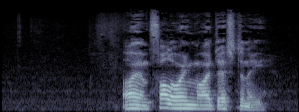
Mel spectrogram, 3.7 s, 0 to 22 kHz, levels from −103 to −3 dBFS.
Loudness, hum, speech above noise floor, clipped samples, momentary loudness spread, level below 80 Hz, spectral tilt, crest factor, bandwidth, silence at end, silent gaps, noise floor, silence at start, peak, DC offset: -31 LUFS; none; 43 dB; under 0.1%; 13 LU; -70 dBFS; -5.5 dB/octave; 20 dB; 15.5 kHz; 0.45 s; none; -73 dBFS; 1.55 s; -14 dBFS; under 0.1%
